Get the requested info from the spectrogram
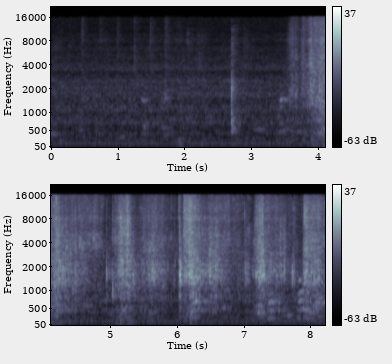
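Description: Dry snack mix of pretzels, Bugles, cereal and peanuts being stirred and tossed in a large bowl with a spatula: a dense, irregular rustling and clattering that starts about three and a half seconds in, after a low steady hum and one small click.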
